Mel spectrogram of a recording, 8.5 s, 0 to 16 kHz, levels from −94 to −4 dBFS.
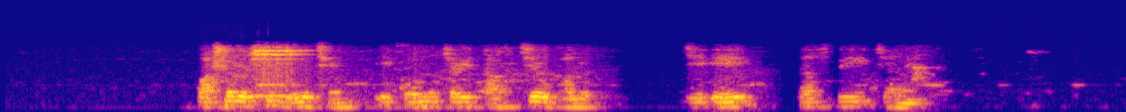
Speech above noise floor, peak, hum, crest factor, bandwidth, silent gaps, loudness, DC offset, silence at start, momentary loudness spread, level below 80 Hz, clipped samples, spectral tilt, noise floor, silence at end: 59 dB; 0 dBFS; none; 18 dB; 4.3 kHz; none; -15 LUFS; under 0.1%; 1.5 s; 18 LU; -56 dBFS; under 0.1%; -9 dB/octave; -74 dBFS; 1.4 s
